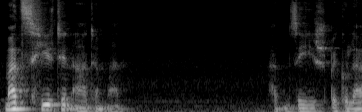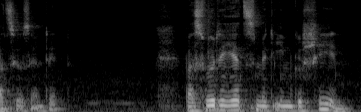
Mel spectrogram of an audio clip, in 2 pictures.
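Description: Male narrator for a children's audiobook, lively storytelling. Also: medium pitch, unhurried, creaky, long pauses.

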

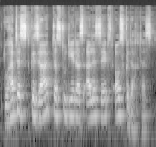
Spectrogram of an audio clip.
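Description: Audiobook role: male narrator doing a knowing, insinuating teacher, higher and louder than his narration. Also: very animated, normal speed. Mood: probing. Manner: insinuating, leading questions. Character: mysterious probing male teacher, knowing and sly. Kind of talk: audiobook storytelling.

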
